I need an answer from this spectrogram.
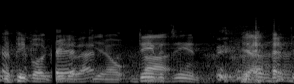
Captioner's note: laughter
